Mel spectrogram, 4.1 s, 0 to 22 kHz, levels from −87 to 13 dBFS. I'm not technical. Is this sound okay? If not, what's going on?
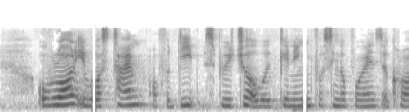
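No. The speech was saved in separate pieces and stuck back together without trimming the padding each piece carries, a gap at a join of encoded pieces. You hear brief silences cutting in at 0.92 s (39 ms) and 3.02 s (48 ms), then the speech resumes where it stopped.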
